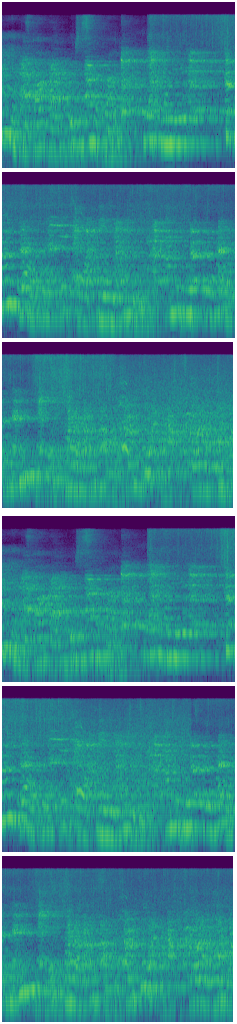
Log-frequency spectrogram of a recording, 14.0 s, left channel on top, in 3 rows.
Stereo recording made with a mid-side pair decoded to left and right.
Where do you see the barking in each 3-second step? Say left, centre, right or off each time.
left, left, left, centre, right.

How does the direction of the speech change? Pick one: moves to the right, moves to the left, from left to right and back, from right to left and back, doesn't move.
moves to the right.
